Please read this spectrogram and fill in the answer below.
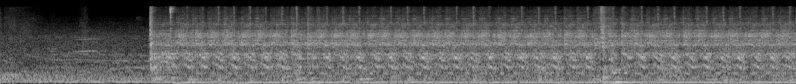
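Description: Starter motor cranking the rebuilt Volvo B20 four-cylinder engine, cutting in about a second and a half in with a steady, even rhythm. The engine turns over without catching, because fuel has not yet reached the SU carburettors.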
